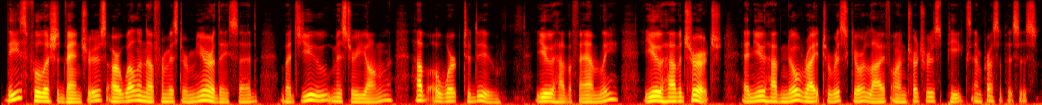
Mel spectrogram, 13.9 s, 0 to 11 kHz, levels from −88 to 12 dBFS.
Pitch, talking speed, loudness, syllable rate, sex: 125 Hz, 180 wpm, -19 LUFS, 4.6 syllables/s, male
